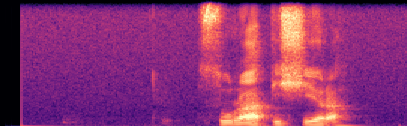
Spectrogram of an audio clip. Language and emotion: Russian, neutral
